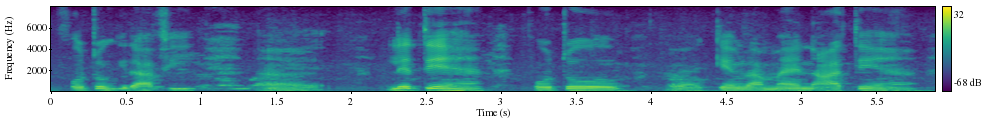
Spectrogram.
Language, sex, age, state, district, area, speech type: Urdu, female, 60+, Bihar, Khagaria, rural, spontaneous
